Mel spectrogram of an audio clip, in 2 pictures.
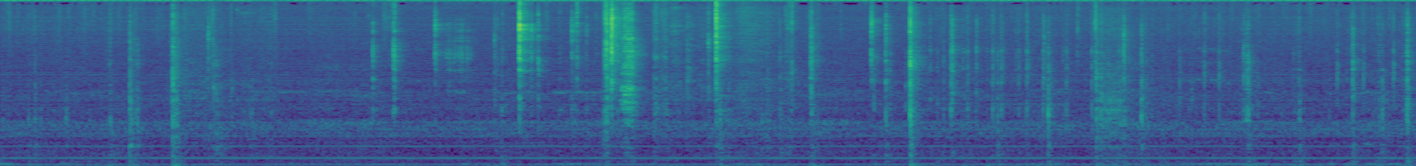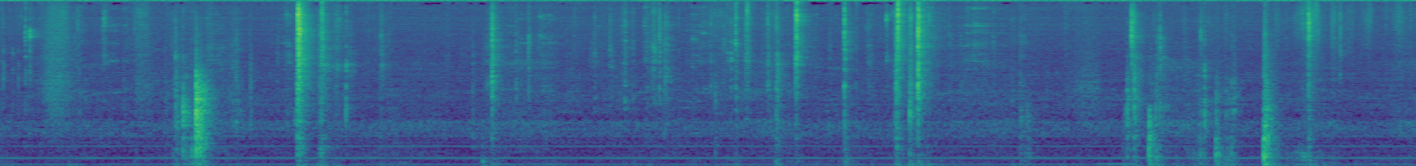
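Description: Irregular clicks, taps and knocks of small metal parts being handled as a cassette deck's tape-transport chassis and capstan motor are fitted back together by hand, with a few sharper knocks about halfway and near the end. A steady low hum runs underneath.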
